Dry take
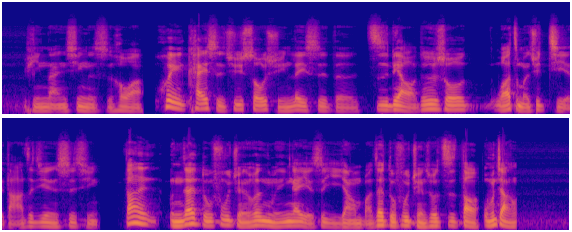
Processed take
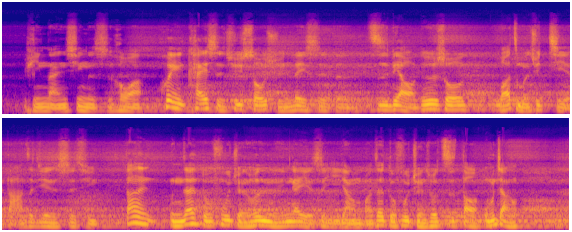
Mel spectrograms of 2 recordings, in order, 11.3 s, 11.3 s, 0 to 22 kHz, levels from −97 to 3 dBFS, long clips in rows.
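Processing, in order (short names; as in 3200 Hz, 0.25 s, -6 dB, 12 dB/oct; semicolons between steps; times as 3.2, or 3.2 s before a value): ripple EQ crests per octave 1.5, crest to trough 7 dB; diffused feedback echo 0.753 s, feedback 60%, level -13 dB; maximiser +20 dB; gain -1 dB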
